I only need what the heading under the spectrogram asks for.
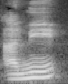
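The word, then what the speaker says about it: אני: o o pastor bom em hebraico fica assim ani para quem não sabe essa essa pronúncia ani é eu sou ani ou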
